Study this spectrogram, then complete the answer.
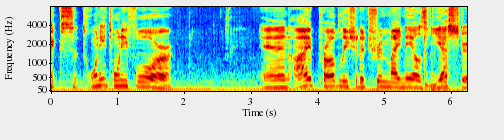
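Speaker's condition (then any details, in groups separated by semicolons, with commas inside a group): No condition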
